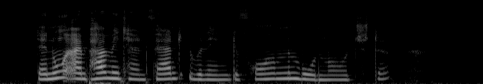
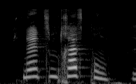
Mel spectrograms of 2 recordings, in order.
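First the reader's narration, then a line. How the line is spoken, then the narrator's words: Call. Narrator (German): rief Mr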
